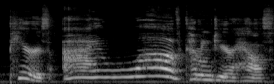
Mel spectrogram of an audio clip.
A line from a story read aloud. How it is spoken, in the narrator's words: Finn Wells exclaimed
